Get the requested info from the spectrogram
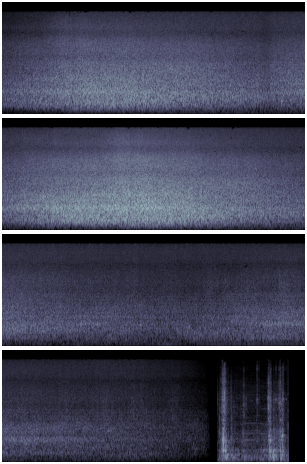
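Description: Sea waves washing up a pebbly beach, swelling and receding in three slow surges before fading out. A few short sharp clicks near the end.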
